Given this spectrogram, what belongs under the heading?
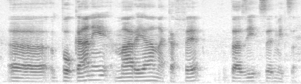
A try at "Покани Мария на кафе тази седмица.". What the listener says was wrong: The way you read it, this would mean you invited. Покани, last syllable.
